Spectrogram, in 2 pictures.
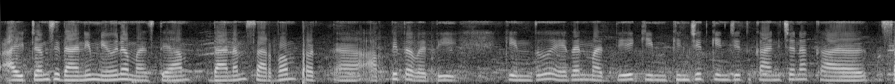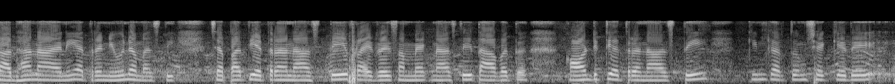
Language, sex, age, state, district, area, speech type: Sanskrit, female, 18-30, Kerala, Thiruvananthapuram, rural, spontaneous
